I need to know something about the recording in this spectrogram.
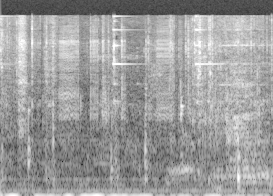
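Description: A knife cutting and scraping packing tape off a new electric trailer jack, heard as light scrapes, rustles and small scattered clicks.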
